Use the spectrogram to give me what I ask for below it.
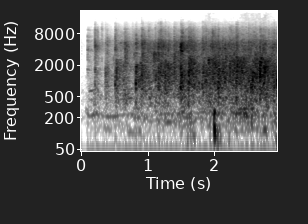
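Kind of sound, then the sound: crowd, audience applause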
